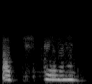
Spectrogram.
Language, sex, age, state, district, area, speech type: Urdu, female, 30-45, Uttar Pradesh, Rampur, urban, conversation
